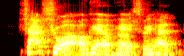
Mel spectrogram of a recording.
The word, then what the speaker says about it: Shashoua: But can you say it for everybody so we hear the correct pronunciation of your name? We can try to say it properly. Yeah, so it's Shashoua. Shashoua.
